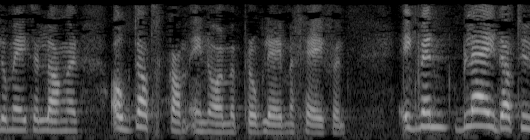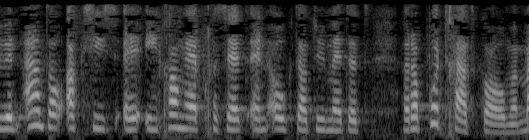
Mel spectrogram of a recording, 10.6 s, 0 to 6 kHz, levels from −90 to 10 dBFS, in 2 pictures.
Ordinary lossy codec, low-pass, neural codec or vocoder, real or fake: MP3, 24 kbps; 5.4 kHz; none; real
